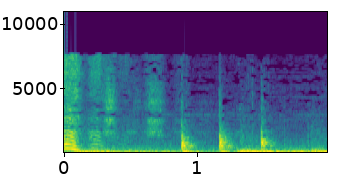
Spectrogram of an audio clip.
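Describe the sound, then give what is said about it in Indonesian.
Three sharp knocks on a door, spaced evenly and fairly loud, in a tense night-time horror story; a brief voiced sound comes just before the first knock. “pintuku kembali diketuk”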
